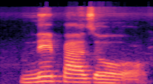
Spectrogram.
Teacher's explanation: we are going to pronounce the s for pa because the word following it begins with a vowel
